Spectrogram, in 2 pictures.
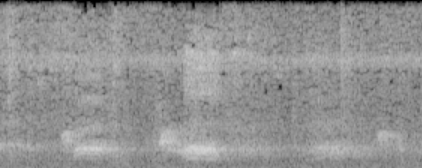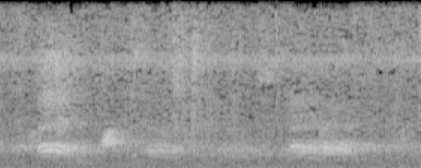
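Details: Harsh caws from a crowd of crows perched in a row on a rooftop and snatching flying insects, short calls repeated about every second or two, some overlapping.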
